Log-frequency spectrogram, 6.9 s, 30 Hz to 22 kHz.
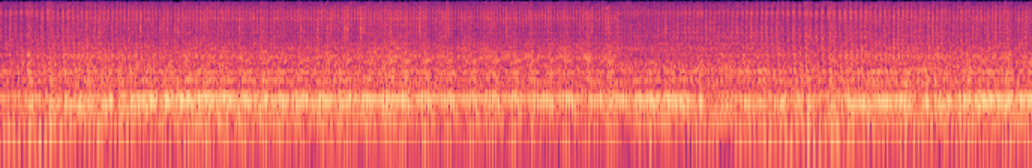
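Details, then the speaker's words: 1977 Kawasaki KE100 two-stroke enduro, first start in over 10 years, won't run without choke: raspy steady high buzz never settling to idle; air screw turned in one turn, owner suspects gas cap not venting. "Heat doesn't want to run without the choke. Doesn't say idling. Let's try to get this thing to idle."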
